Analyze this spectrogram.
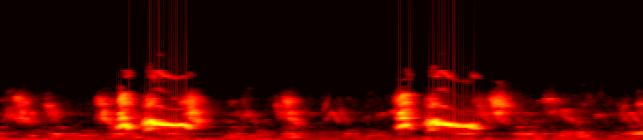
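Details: Song thrush singing: two loud bursts of varied, whistled phrases about two seconds apart, each with a sliding clear note, over faint background chirps.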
